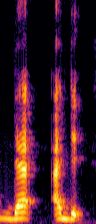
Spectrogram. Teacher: Kalau huruf dal itu ketika kita ucapkan da ad itu tidak ada udara atau napas yang keluar gitu ya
